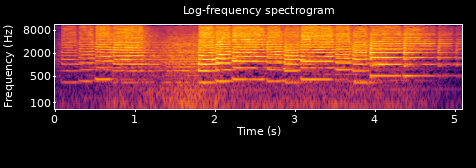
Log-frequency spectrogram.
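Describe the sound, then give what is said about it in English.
Loud tractor horns from farmers protesting in Brussels toot continuously, with many overlapping blasts stepping between different pitches in a dense, unbroken chorus. “That's the sound of farmers tooting their tractors in protest in Brussels”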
